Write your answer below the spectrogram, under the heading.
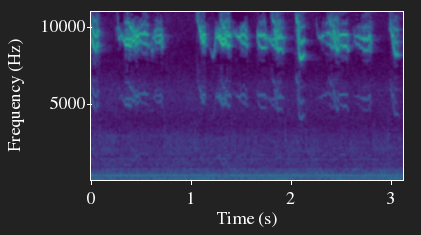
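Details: Baby birds being fed give high, thin squeaking calls in quick bursts of three or four, the bursts repeating about every half second against a faint steady hum.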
